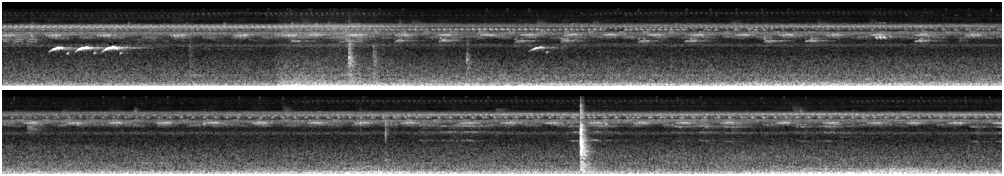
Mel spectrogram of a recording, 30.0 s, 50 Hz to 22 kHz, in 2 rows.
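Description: Faint woodland ambience of insects trilling steadily, with a regular pulsing chirp throughout. Three short chirps come about a second in and one more near 8 s, and a single sharp click about 24 s in.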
